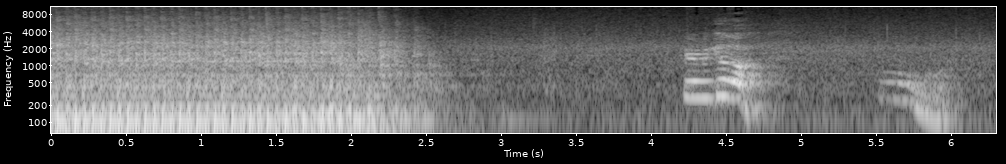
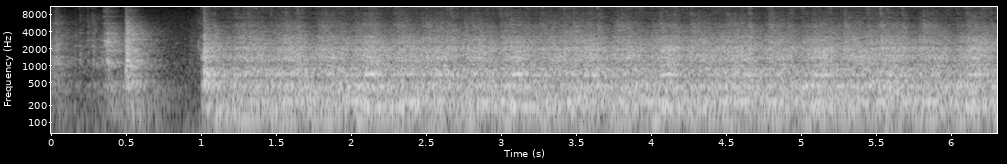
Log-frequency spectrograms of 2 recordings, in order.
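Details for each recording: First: Ferguson 20 petrol/TVO tractor, sat 10–15 years, after carburetor cleaned (needle valve seating, float free): steady even low putter about 3.5 beats per second, then shut off; healthy idle. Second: Ferguson 20 petrol/TVO tractor, sat 10–15 years, jump battery to starter, fuel freshly added: starter churns steadily about eight seconds with no firing; carburetor gummed up and dripping fuel, owner suspects stuck float.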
